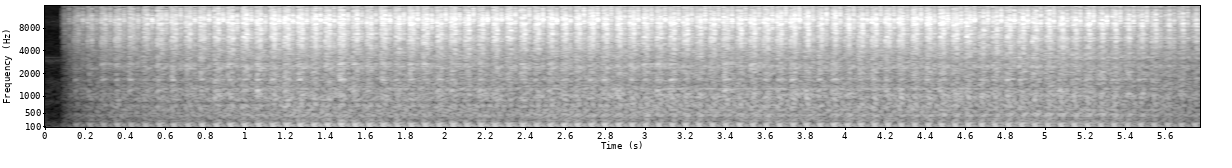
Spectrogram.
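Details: Briggs & Stratton OHV Intek mower engine, after replacing bad cam with compression release, crank seal and sump gasket (was hard to start and crank): fires right up, quick even single-cylinder beat, no misses; normal running.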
